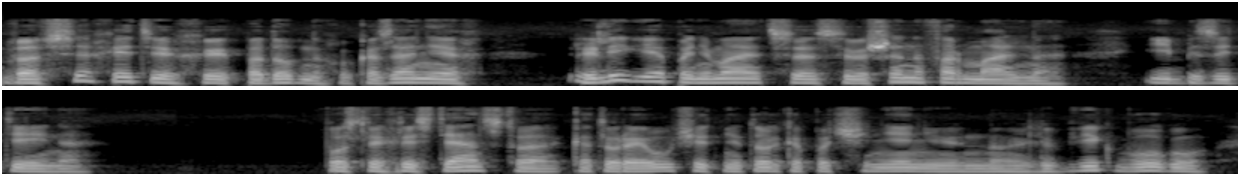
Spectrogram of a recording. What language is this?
Russian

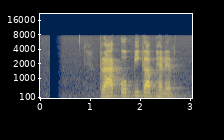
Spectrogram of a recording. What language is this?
Bangla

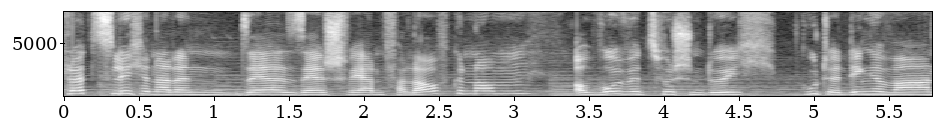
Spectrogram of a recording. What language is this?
German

